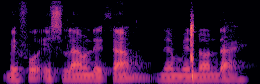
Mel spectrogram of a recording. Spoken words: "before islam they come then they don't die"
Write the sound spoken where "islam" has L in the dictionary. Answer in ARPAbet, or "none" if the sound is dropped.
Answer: L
